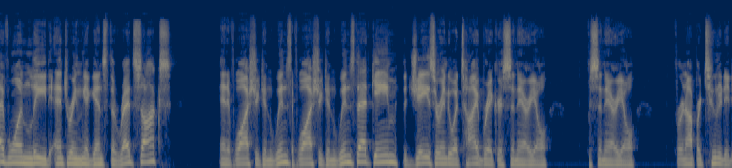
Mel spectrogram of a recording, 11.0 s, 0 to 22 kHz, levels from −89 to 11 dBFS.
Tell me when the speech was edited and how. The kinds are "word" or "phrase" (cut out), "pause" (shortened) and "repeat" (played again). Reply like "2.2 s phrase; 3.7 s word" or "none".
1.2 s phrase; 4.4 s repeat; 6.0 s pause; 8.8 s repeat

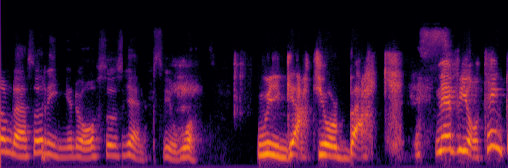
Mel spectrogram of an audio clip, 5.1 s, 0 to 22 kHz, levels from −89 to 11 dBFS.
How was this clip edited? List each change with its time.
1.2 s word

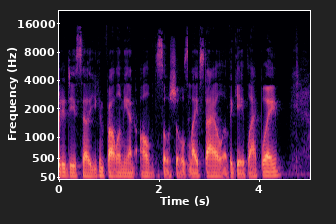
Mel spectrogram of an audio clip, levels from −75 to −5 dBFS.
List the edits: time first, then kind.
2.6 s word

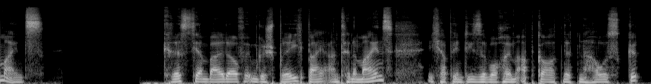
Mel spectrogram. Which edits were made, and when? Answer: none

